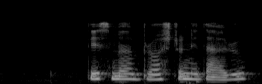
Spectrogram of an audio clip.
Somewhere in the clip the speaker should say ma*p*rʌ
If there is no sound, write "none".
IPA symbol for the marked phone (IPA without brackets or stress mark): b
